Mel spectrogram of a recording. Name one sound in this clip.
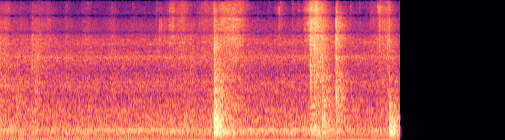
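A knife chops through an onion onto a cutting board.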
